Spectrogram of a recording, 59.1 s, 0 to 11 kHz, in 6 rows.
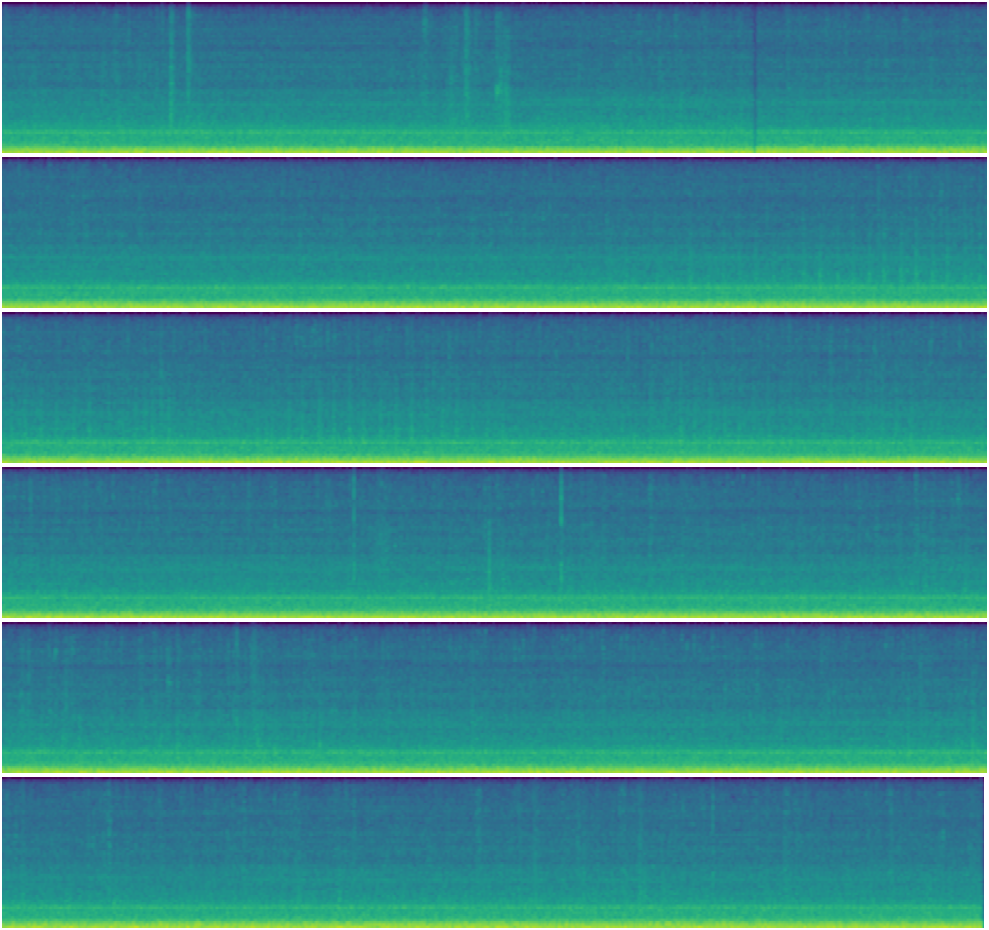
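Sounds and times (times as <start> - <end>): turboprop engines droning: 0.0 - 59.0.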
